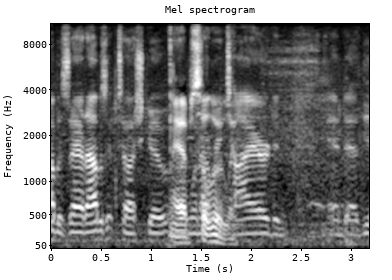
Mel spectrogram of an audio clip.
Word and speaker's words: Tushka: You properly pronounce Tuska. Tuska, yes. It's Tushka, Tuska.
